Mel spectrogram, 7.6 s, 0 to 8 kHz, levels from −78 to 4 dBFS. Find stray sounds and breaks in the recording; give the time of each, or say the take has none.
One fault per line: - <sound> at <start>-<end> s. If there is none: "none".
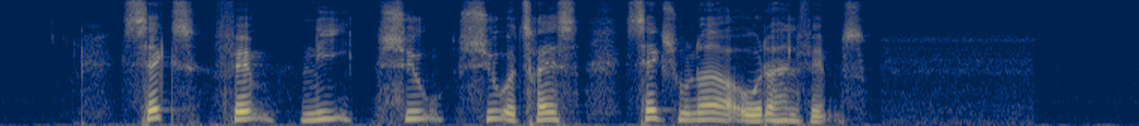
none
